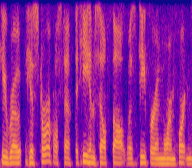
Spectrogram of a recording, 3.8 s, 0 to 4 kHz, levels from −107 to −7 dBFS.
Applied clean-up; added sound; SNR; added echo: neural mask model Resemble Enhance denoiser.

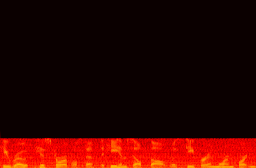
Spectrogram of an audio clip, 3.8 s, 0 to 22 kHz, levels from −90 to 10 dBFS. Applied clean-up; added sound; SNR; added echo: none; Car; 9 dB; none.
